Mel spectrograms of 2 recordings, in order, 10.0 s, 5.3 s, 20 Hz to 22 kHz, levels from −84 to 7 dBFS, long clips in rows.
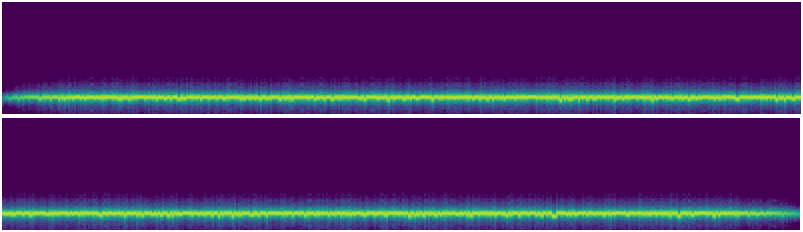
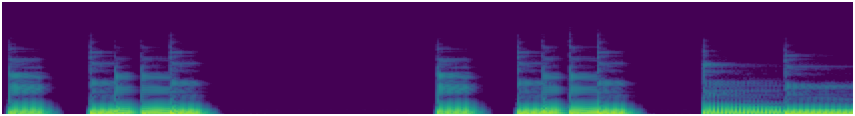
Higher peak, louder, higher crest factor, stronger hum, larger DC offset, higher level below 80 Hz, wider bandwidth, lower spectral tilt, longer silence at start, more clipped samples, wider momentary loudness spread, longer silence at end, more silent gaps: about the same, -2 dBFS vs -2 dBFS; first, -6 LUFS vs -15 LUFS; second, 4 dB vs 12 dB; second, none vs 60 Hz at -25 dBFS; neither; second, -80 dBFS vs -16 dBFS; second, 0.9 kHz vs 2.3 kHz; second, -2 dB/octave vs -12.5 dB/octave; about the same, 0.05 s vs 0.05 s; neither; second, 0 LU vs 8 LU; about the same, 0 s vs 0 s; neither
